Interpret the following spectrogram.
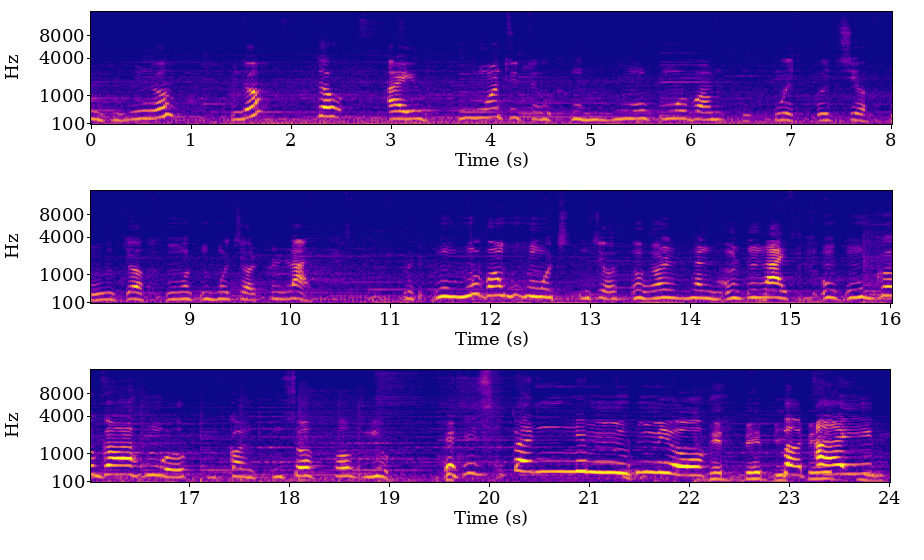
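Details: Adult speaker, acted comedy, over background music; stuttering (acted).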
